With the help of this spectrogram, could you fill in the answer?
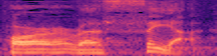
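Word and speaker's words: parrhesia: paracia paraisia it is spelled p-a-r-r-h-e-s-i-a and again pronounced parasia and it means all outspokenness it means frankness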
